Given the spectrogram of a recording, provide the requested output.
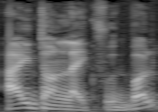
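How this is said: It is spoken with a Spanish-style accent. The speaker calls it wrong. "nadie lo pronunciaría así... los españoles, los hispanos que aprendemos inglés... hablaremos así"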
